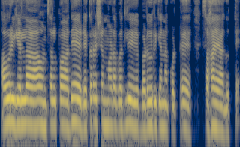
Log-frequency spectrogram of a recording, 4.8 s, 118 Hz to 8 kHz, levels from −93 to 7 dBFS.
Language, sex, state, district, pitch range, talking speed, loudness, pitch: Kannada, female, Karnataka, Bellary, 210-225 Hz, 135 wpm, -15 LUFS, 215 Hz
